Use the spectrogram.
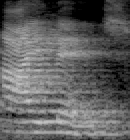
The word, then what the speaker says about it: island: Okay, that is an island. Okay, it is an island. Some students have pronounced Ireland.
